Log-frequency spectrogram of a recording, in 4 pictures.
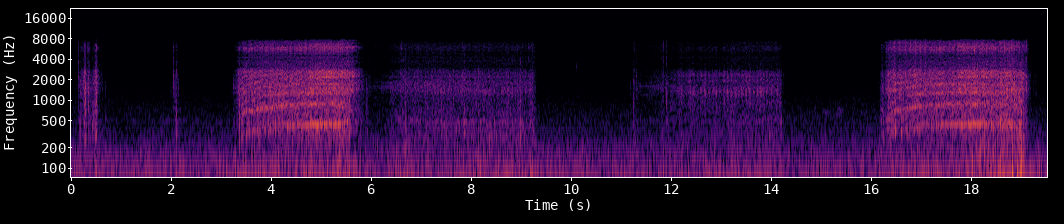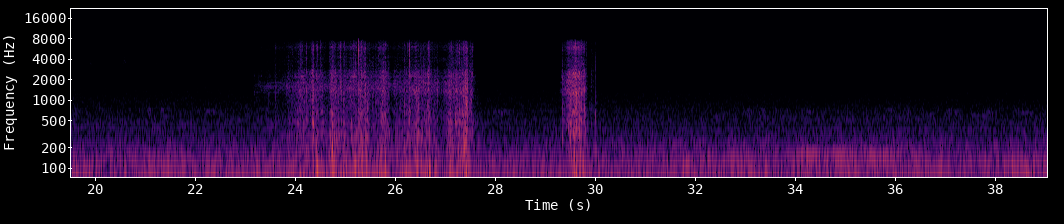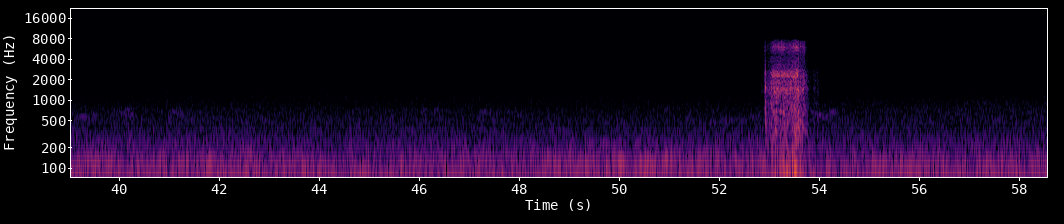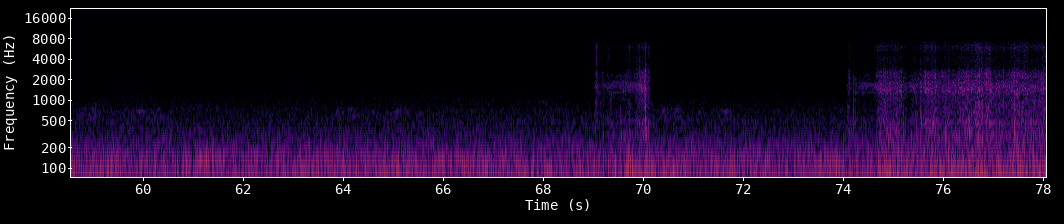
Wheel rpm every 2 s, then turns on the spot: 0, 30, 80, 10, 10, 0, 20, 0, 90, 50, 0, 10, 20, 20, 10, 0, 0, 0, 0, 0, 0, 0, 0, 0, 0, 0, 30, 0, 0, 0, 0, 0, 0, 0, 0, 0, 0, 20, 30.
6-10 12-14 24-28 74-78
